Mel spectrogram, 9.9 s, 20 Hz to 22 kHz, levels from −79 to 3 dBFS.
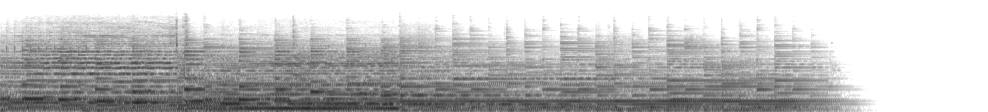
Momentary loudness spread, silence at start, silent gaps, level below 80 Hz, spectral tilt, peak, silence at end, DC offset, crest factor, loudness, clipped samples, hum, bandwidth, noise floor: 7 LU; 0 s; none; -44 dBFS; -6.5 dB/octave; 0 dBFS; 1.5 s; under 0.1%; 16 dB; -17 LUFS; under 0.1%; none; 11 kHz; -51 dBFS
